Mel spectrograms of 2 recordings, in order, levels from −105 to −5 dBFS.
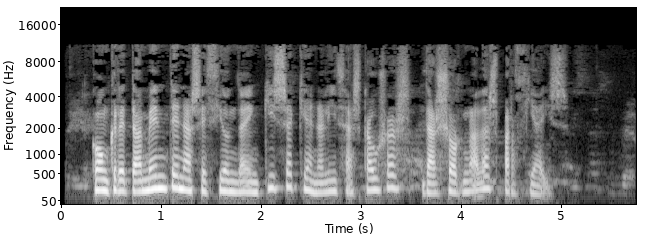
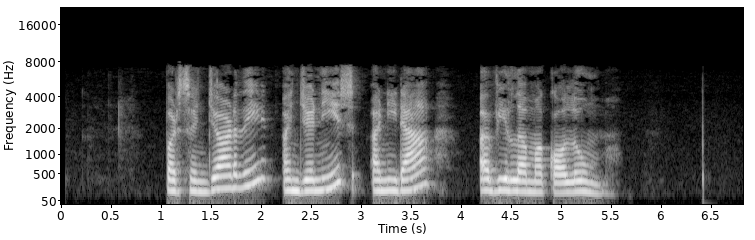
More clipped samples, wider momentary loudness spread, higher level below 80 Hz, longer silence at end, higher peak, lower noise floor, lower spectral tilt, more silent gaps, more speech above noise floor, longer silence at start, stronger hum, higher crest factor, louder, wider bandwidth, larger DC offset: neither; first, 12 LU vs 8 LU; first, -56 dBFS vs -62 dBFS; second, 0.75 s vs 1.35 s; about the same, 0 dBFS vs -2 dBFS; second, -54 dBFS vs -75 dBFS; about the same, -5.5 dB/octave vs -6.5 dB/octave; neither; second, 38 dB vs 57 dB; second, 0.3 s vs 1.05 s; neither; about the same, 16 dB vs 18 dB; about the same, -16 LUFS vs -18 LUFS; first, 11.5 kHz vs 7.6 kHz; neither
